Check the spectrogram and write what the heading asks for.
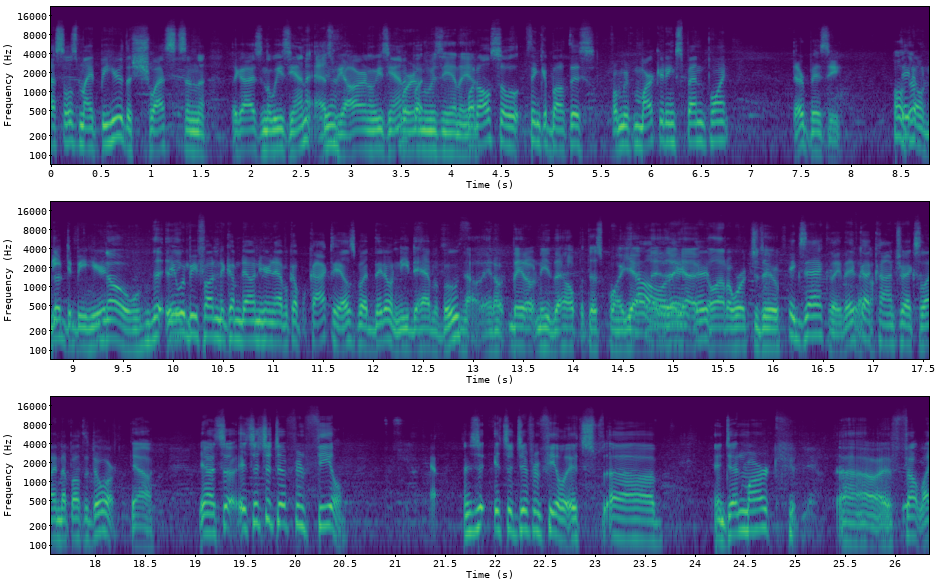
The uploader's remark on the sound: Live From New Orleans – American Clean Power 2023. When you get to see everybody on the show floor.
